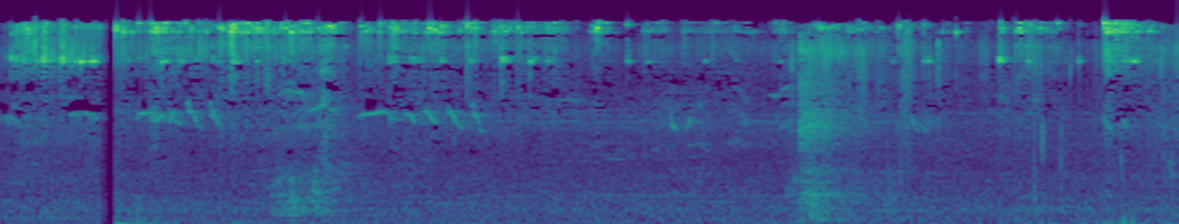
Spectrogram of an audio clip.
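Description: Small birds chirping in short calls, with two louder brief sounds about two and six seconds in.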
